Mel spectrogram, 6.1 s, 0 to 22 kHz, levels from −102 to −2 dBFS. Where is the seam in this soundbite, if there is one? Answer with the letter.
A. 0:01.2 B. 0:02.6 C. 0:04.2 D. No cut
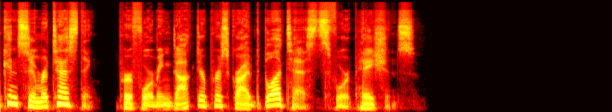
A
